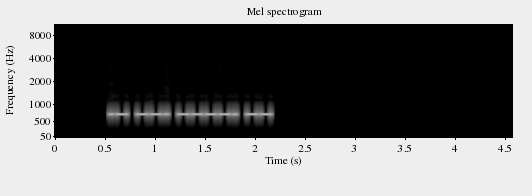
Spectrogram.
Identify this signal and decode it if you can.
Morse code, heard as a keyed tone, about 36 wpm, 700 Hz. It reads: AG9M
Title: USA Call Signs - 4 Characters - Repeated 2x - 35wpm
